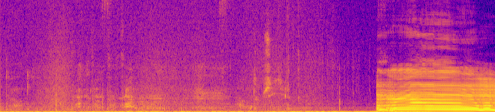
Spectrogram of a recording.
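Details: Stag of red deer in rut gives one loud, deep, droning roar that begins abruptly after a stretch of quiet human whispering and rustling, holding steady to the end.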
